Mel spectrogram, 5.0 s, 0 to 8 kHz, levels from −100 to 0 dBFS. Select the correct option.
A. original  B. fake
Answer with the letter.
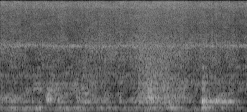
B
